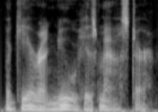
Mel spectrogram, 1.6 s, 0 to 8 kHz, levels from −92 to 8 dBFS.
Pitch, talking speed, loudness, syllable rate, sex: 80 Hz, 150 wpm, -18 LUFS, 4.7 syllables/s, male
